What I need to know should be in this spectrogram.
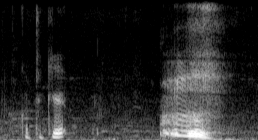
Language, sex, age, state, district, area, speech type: Assamese, female, 60+, Assam, Goalpara, rural, spontaneous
